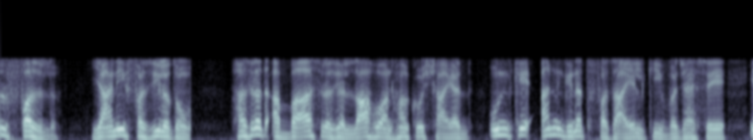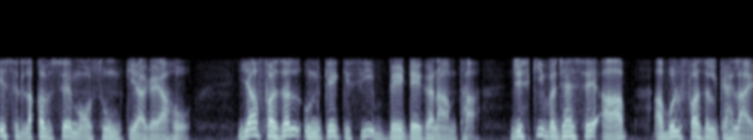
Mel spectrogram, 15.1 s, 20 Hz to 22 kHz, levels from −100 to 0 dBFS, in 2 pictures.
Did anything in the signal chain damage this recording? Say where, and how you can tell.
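Yes, two faults at the network and jitter-buffer stage. At 1.90 s there is a skip ahead: roughly 0.7 s of audio was dropped and playback jumps straight to later material with no fill. On a waveform the two sides butt together with no silent gap, and a spectrogram shows an abrupt discontinuity in the patterns.

From 2.00 to 4.50 s the jitter buffer speed-up shortens the backlog by cutting short pitch-period slices repeatedly, about 200 ms in total, so the audio runs at about 108% speed with unchanged pitch and sounds hurried. A spectrogram shows harmonics at normal spacing but compressed syllable timing.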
